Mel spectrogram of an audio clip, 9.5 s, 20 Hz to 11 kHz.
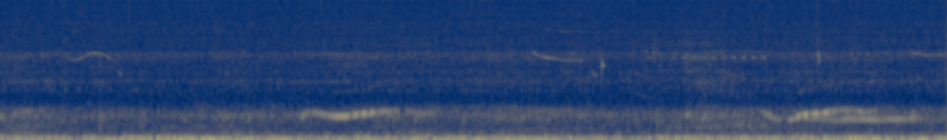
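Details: Several whales circling a whale-watch boat during a classic mugging, 21 February 2019, recorded underwater: soft, wavering mid-pitched moans come and go, with a faint higher squeal, over a constant low rumble.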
